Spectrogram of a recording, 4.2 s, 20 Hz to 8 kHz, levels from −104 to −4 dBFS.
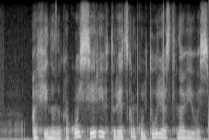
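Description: At 1.12 s there's a sharp tick in the speech, peaking around -13 dBFS, and a quieter one at 1.88 s, around -19 dBFS. A third at 3.27 s matches the first at around -13 dBFS. These are bit error spikes: a flipped bit throws a sample's value off by a power of two before it snaps back. The louder two each span a short run of three corrupted samples, the quieter one a single bad sample.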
